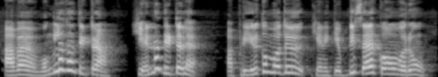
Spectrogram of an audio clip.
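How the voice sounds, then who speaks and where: A woman's voice: medium pitch, expressive, fast, a little mellow, lightly acted. Woman doing a cocky male police officer, teasing banter, mid-range voice, lo-fi audio. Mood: mocking. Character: male police officer, mocking and self-assured. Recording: dull lo-fi audio.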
